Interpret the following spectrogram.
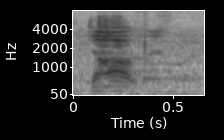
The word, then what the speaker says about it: Doolin: Bill Doolin, pronounced, I think it's Dolan.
